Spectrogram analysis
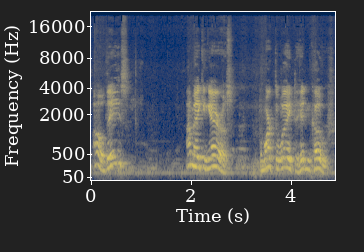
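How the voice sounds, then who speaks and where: A performer voicing an excitable, adventurous puppet in a children's church show, telling things with dramatic exaggeration. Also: medium pitch, unhurried. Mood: upbeat. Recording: roomy, distant mic, faint background noise.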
